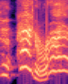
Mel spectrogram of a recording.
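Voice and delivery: very high, squeaky, cartoonish creature voice. Doing a voice in a chapter where everyone voices characters, calling out to ryan. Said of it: "I sound like a Kirby 64 enemy sound effect".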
